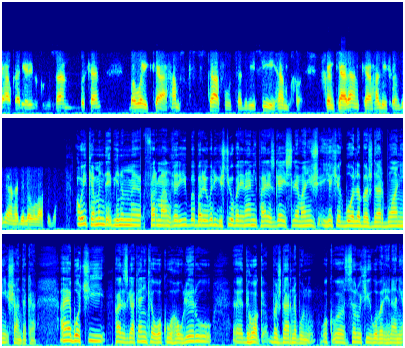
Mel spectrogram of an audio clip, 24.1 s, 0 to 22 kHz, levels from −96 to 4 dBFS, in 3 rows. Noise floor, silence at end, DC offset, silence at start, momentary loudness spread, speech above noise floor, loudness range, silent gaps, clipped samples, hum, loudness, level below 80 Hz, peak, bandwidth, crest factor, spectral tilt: -55 dBFS; 0 s; under 0.1%; 0 s; 11 LU; 26 dB; 4 LU; none; under 0.1%; none; -30 LUFS; -66 dBFS; -8 dBFS; 15 kHz; 22 dB; -6 dB/octave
